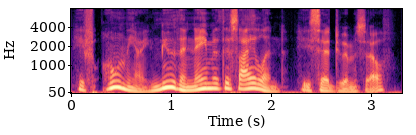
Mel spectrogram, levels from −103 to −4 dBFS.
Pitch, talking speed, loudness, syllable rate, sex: 130 Hz, 235 wpm, -14 LUFS, 5.3 syllables/s, male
